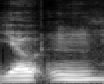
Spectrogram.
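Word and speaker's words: Jötunn: exotic fusion rifle you'll tune is what they pronounce I'm gonna pronounce it yotan is that's how I think of it because Norse mythology it's a Megaman blaster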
